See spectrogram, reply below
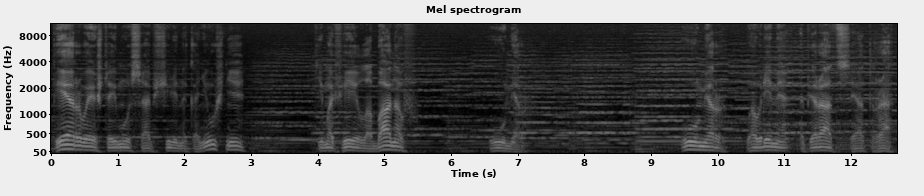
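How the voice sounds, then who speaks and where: Grave radio-drama narrator, low, very slow, dramatic literary delivery, music behind. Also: male voice, animated, full character voice. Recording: archival Soviet radio recording with music.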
